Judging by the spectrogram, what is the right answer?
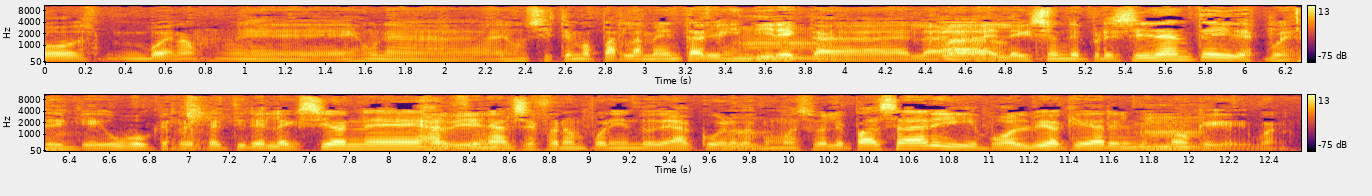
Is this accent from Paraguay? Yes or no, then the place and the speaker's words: no; Córdoba, Argentina; Yo soy de cordobés de toda la vida, de Córdoba capital.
